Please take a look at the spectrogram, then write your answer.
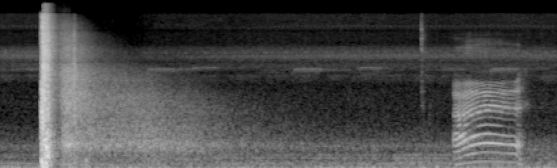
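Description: A single loud, sharp report from a Ruger Precision Rifle, close by, with its echo rolling off slowly afterward; a short bleating animal call sounds later on.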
